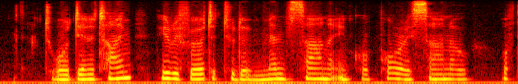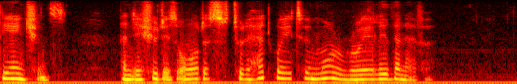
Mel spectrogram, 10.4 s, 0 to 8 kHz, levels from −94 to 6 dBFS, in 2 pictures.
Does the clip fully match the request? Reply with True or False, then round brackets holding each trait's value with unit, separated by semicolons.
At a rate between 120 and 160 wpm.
True (155 wpm)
